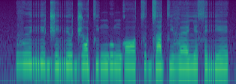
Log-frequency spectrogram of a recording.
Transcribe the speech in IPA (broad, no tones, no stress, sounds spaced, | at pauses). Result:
v ɨː rʲ ɨ d͡ʒ ɨ rʲ o d͡ʒ ɔ tʲ u ŋ u ŋ ɡ ɔː t͡s ɨ d͡z a tʲ e v ɛː lʲ ɛ s e rʲ e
